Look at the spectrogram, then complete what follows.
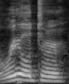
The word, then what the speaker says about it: realtor: get a real damn I still say it wrong it's a realtor yeah real Tor yeah it's not a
